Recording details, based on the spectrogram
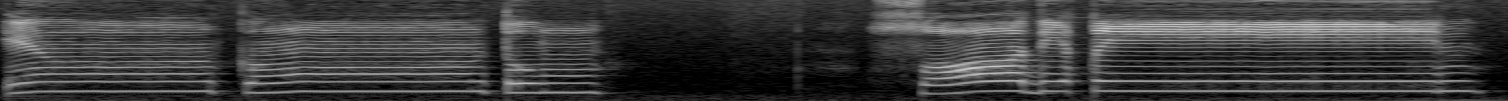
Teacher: نون کو آپ نے زبان تالو سے ٹچ نہیں کرنی اخفاء کے قاعدے میں، ٹھیک ہے؟ اگر ٹچ ہو جائے گی تو پھر نون ادا ہو جائے گا.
